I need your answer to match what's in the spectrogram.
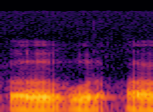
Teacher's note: अ और आ कंठ से बोलते हैं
